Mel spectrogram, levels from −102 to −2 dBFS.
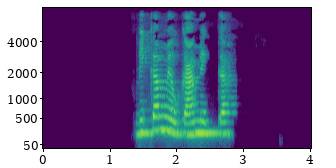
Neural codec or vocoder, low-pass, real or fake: none; 7.2 kHz; real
